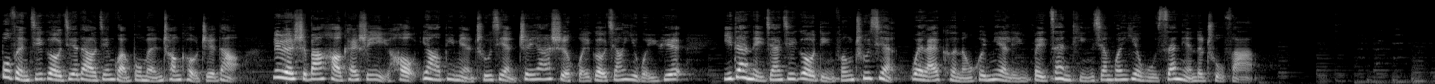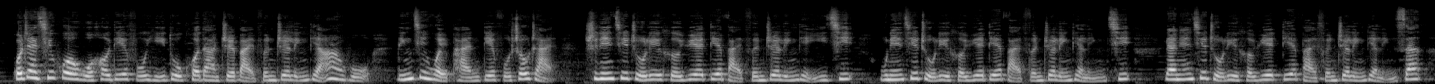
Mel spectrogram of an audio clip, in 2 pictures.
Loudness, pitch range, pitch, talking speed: -19 LUFS, 190-245 Hz, 215 Hz, 290 characters per minute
